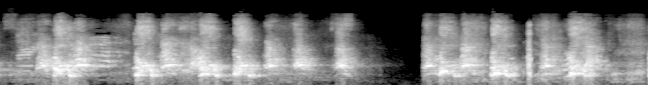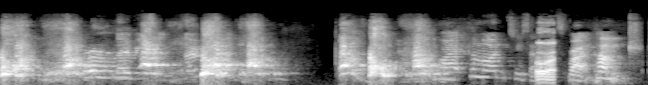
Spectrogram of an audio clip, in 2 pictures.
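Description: A dog barks in short, scattered bursts while people talk almost continuously over it indoors.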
